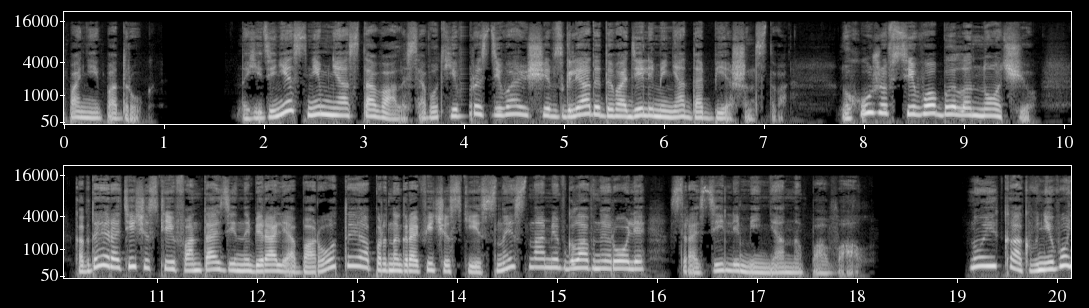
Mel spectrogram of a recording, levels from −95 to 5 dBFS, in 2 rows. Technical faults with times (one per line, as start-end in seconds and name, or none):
3.97-4.07 burst of packet loss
